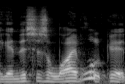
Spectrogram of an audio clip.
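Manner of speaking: voice breaking and cracking partway through. Speaker introducing a live look at a storm, voice cracking. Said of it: "that was a horrible voice crack again".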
